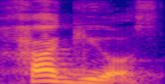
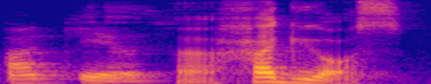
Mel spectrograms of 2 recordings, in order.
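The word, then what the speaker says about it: ἅγιος: 了哈，啊，hagios，它的这个重音在前面，看到没有？啊，hagios 就是圣洁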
